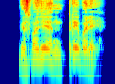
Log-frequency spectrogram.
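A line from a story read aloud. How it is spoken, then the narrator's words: Shouting. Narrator (Russian): крикнул водитель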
